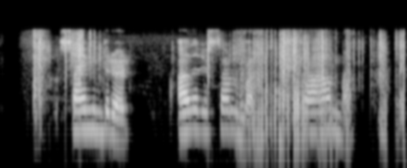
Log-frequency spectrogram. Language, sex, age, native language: Icelandic, female, 14, Icelandic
